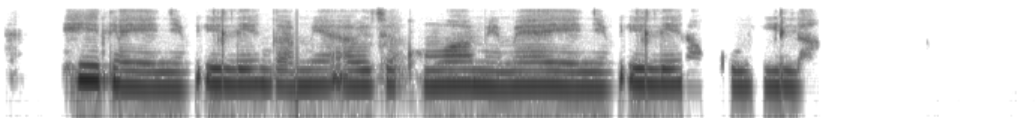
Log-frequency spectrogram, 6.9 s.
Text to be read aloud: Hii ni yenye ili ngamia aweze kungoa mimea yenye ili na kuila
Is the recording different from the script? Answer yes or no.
no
